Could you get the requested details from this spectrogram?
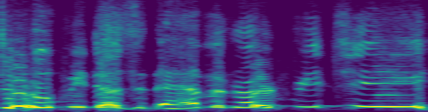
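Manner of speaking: very high, laughing too hard to talk. Retelling what one guy said while laughing, imitating someone laughing hard. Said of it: "he's laughing so hard".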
